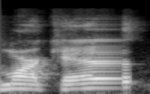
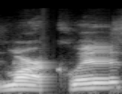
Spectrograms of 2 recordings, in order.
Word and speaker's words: Marquis: I thought it was Marquez, but it's Marquis, right?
